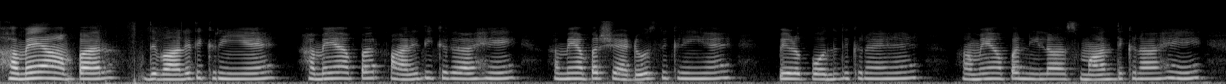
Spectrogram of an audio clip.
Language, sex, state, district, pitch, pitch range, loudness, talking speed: Hindi, female, Rajasthan, Churu, 265 Hz, 255-275 Hz, -20 LUFS, 165 wpm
